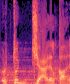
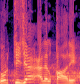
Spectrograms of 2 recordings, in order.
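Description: First: ارتج said "urtujja", with a held double j; wrong doubled jīm. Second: أرتج said "urtija", with a single j; light jīm. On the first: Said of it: "خطأ". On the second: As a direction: keep the jīm of أرتج short and undoubled. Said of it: "مخففة". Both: Shown as a demonstration.

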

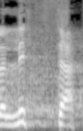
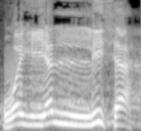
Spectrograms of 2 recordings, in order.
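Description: First: اللثة said "al-liththa", with a held th; wrong doubled thā. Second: اللثة said slowly with double l, single th; correct light thā. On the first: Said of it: "هذا خطأ". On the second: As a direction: hold the lām, keep the thā short in اللثة. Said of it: "اللام مشدد". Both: Shown as a demonstration.

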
